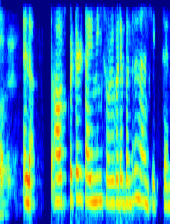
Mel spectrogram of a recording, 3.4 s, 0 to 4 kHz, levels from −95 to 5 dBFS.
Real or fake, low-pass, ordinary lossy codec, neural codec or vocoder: fake; 3.6 kHz; none; codec, 16 kHz, 4 kbps, X-Codec, HuBERT features, trained on general audio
